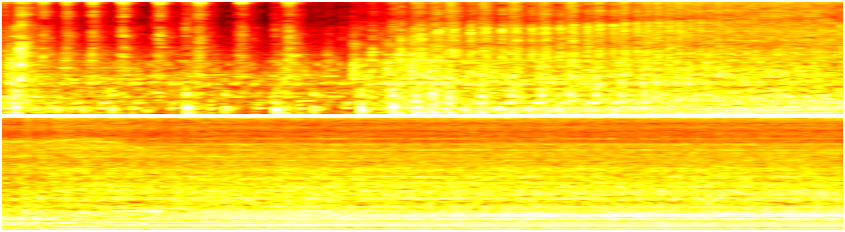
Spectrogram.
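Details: Old Tecumseh-powered generator revived after years outdoors in rain and snow; rough sputtering catches then smooth even drone; only needs a little carb tuning once warm; normal running.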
